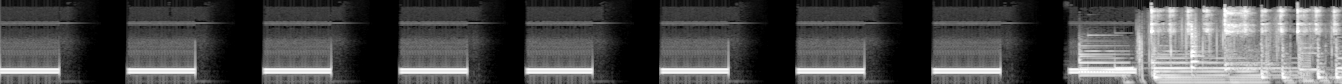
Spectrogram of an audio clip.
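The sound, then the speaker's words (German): A phone line's busy tone beeps eight times in a steady on-off rhythm, loud and clear, before a sudden burst of harsh, crackling noise cuts in at the end. “Ich habe einen Tuten äh, auf der Leitung.”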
